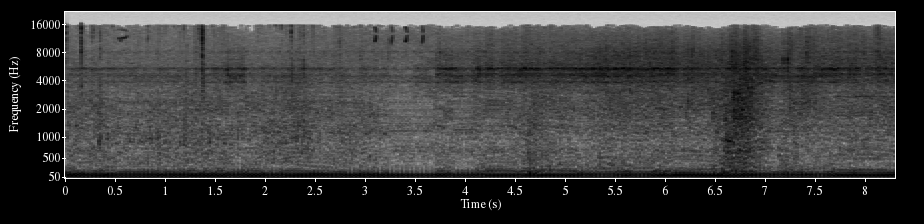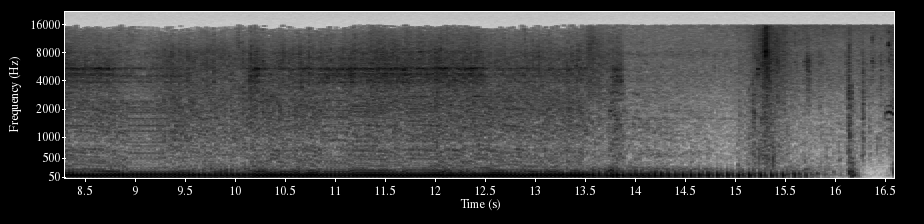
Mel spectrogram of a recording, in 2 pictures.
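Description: Tyres roll over rough dirt and grass.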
